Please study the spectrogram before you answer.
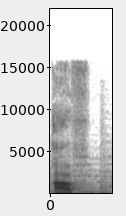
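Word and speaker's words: אב: Next up, aleph, kametz, bet. You pronounce it as av, and it means father.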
